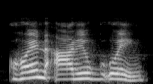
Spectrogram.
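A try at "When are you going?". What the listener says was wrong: উচ্চারণটা কি হোয়েন না ওয়েন, আর এইচ এর উচ্চারণ সাইলেন্ট থাকবে, বলেন ওয়েন আর ইউ।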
